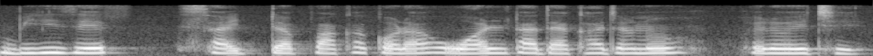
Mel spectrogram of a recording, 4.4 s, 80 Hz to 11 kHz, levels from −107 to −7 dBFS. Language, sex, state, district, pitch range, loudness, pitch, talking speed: Bengali, female, West Bengal, Cooch Behar, 250-270 Hz, -15 LUFS, 260 Hz, 110 wpm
